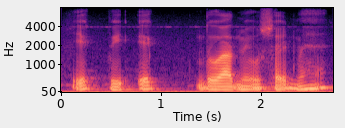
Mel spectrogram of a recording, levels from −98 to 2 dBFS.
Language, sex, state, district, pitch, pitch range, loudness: Hindi, male, Jharkhand, Garhwa, 120 Hz, 110-130 Hz, -18 LUFS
